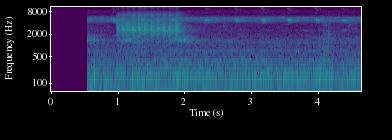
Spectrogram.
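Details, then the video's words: Unidentified bird with a peculiar voice: a single harsh, rapidly pulsed rattling burst lasting about a second, over a steady high-pitched insect-like chirping background that pulses regularly throughout. "Unknown bird with peculiar voice"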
